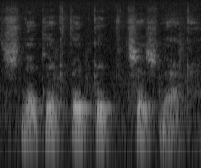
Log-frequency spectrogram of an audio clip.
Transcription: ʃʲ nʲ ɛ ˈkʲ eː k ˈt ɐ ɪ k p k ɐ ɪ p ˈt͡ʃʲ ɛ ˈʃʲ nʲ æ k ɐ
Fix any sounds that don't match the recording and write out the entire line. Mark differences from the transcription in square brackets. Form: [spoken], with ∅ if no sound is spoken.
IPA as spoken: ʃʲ nʲ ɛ ˈkʲ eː k ˈt ɐ ɪ [∅] p k ɐ ɪ p ˈt͡ʃʲ ɛ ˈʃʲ nʲ æ k ɐ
